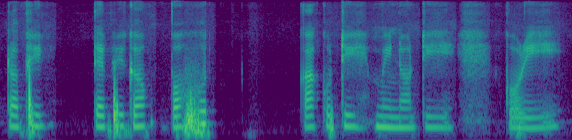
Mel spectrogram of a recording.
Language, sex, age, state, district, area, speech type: Assamese, female, 45-60, Assam, Dibrugarh, rural, spontaneous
